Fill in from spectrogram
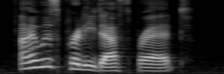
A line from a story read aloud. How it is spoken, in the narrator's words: says Wei Wuxian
